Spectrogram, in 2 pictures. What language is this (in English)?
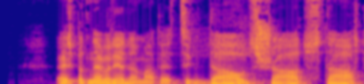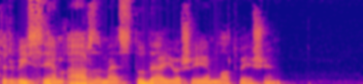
Latvian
